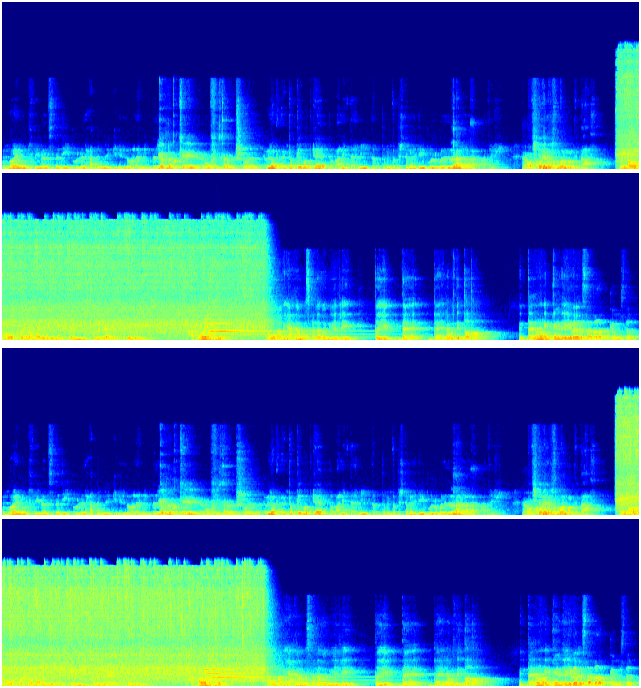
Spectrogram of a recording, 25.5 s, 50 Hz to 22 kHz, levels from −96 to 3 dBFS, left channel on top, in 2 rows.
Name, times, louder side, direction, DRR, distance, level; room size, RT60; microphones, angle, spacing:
voice 1, 0.0-3.5 5.2-10.3 10.6-11.8 12.3-12.6 16.6-17.2 18.7-18.8 23.4-25.3, left 1 dB, ahead, -2 dB, 0.9 m, -31 dB
voice 2, 3.1-5.1 9.0-9.5 10.4-11.0 12.5-15.6 16.4-17.1 17.7-19.7 20.2-22.5 23.1-24.3, left 1 dB, 60° left, 0 dB, 1.2 m, -32 dB
sound 1, 12.3-18.0, right 3 dB, 65° right, 1.2 m, -30 dB
Percussion, 16.8-21.1, equal, 40° left, 1.4 m, -38 dB
9.5 x 3.4 x 5.7 m, 1.3 s
head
